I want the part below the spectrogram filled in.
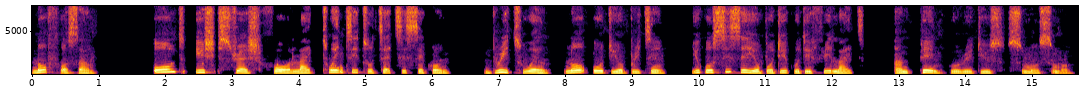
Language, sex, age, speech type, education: Nigerian Pidgin, female, 30-45, spontaneous, tertiary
